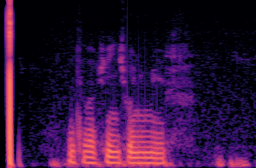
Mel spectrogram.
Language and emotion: Russian, neutral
